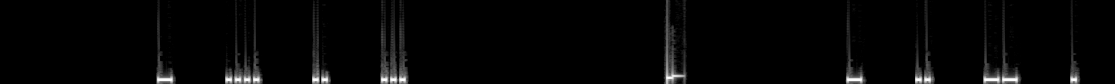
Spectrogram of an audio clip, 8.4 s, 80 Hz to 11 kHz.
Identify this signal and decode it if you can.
Morse code, heard as a keyed tone, about 33 wpm, spaced as for 16 wpm, 690 Hz. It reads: THIS TIME
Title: 4x Character Spacing - Top 100 Words - 35wpm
